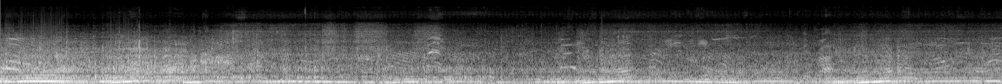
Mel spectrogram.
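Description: Several banger racing cars' engines revving up and down as they race round the track, the engine pitch repeatedly rising and falling. Loudest in the first second or so.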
